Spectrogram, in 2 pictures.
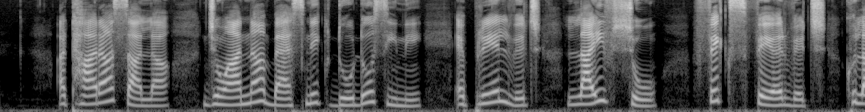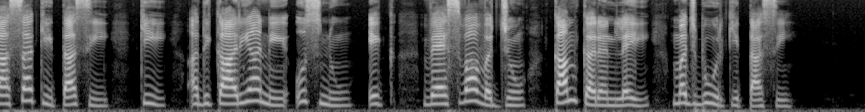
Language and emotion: Punjabi, neutral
